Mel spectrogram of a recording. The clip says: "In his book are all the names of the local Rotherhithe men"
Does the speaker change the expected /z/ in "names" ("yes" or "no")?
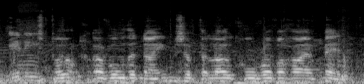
no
